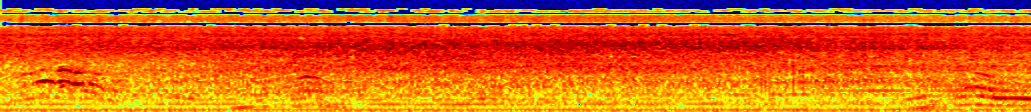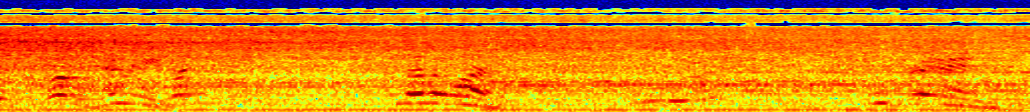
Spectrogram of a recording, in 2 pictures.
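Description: A model train rumbles along its track.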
